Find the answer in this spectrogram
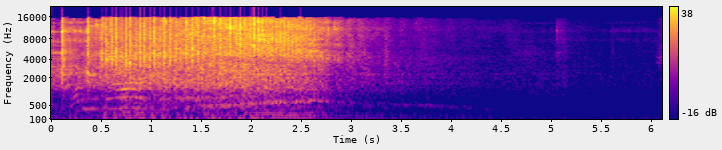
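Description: Go-kart's small engine revving loudly as the kart pulls away, then fading over a few seconds as it drives off.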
